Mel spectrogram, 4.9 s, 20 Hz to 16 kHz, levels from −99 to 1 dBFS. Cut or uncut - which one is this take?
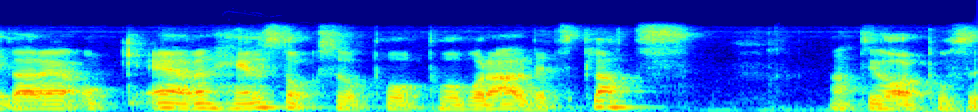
uncut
